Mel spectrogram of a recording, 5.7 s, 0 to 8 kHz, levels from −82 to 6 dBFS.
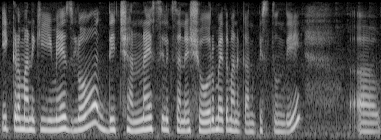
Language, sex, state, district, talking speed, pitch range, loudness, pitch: Telugu, female, Andhra Pradesh, Anantapur, 145 wpm, 205-240 Hz, -15 LUFS, 225 Hz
